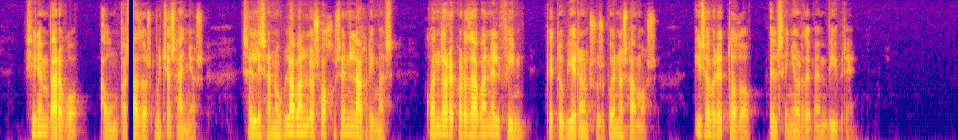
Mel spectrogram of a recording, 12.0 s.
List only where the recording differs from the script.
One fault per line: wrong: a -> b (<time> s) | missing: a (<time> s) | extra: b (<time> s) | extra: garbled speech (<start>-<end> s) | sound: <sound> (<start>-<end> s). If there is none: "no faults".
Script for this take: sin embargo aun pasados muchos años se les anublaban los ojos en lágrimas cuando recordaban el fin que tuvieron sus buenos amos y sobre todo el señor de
sound: dropout (1.6-1.7 s)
